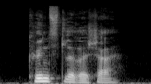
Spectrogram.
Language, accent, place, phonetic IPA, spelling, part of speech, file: German, Germany, Berlin, [ˈkʏnstləʁɪʃɐ], künstlerischer, adjective, De-künstlerischer.ogg
- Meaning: 1. comparative degree of künstlerisch 2. inflection of künstlerisch: strong/mixed nominative masculine singular 3. inflection of künstlerisch: strong genitive/dative feminine singular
